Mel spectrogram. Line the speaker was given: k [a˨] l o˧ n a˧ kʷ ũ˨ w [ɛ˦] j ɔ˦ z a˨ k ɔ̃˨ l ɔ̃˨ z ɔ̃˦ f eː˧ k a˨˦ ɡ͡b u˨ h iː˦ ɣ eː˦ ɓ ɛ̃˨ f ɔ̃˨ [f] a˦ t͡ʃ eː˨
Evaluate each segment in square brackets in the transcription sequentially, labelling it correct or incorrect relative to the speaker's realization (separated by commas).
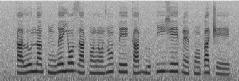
correct, correct, incorrect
